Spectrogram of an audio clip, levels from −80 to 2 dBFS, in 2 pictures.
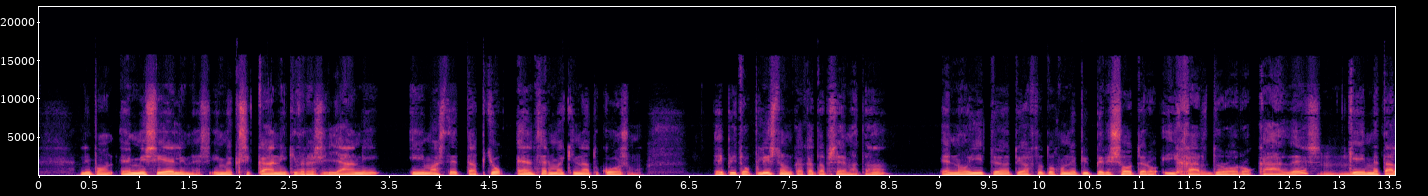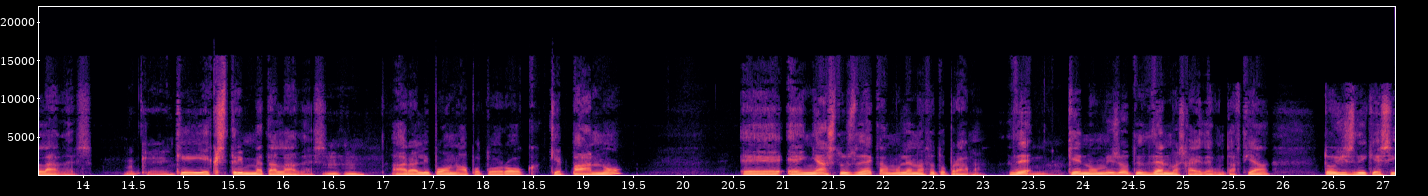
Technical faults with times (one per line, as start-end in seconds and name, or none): none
